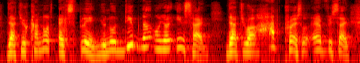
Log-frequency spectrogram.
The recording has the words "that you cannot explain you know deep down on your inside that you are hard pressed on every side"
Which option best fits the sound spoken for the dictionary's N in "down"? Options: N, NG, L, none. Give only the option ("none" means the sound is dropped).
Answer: none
